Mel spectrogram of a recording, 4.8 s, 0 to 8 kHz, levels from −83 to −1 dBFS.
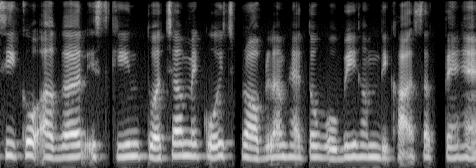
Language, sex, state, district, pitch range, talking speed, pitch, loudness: Hindi, female, Chhattisgarh, Raipur, 195-215 Hz, 200 wpm, 205 Hz, -17 LUFS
